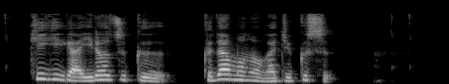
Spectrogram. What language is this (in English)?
Japanese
